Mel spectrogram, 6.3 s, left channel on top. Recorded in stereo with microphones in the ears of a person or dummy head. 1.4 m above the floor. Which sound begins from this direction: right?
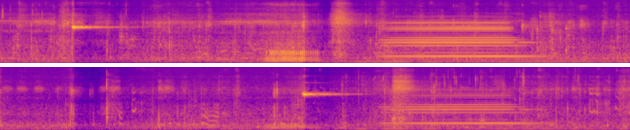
Tapping, at 1.1 s.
